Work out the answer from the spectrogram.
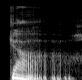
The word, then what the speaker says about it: car: In this lesson, we will see together two words that are written differently but pronounced the same way. Car, car.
